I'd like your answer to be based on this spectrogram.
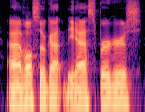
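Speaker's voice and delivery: put-on slow, lightly done Southern accent; Shoestring's Southern accent. Hobo YouTuber explaining his diagnosis, slow Southern accent. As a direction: drawl it out gently, Southern style. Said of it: "in his very distinctive accent".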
